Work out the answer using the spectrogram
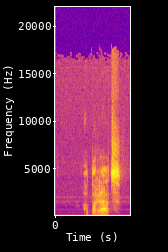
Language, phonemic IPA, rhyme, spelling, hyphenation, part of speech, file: Dutch, /ˌɑ.paːˈraːt/, -aːt, apparaat, ap‧pa‧raat, noun, Nl-apparaat.ogg
- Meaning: 1. apparatus, device 2. apparatus, staff who work directly on maintaining operations; in particular those of a bureaucracy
